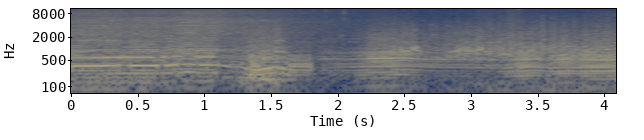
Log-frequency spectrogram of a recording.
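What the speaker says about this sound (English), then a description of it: "Listen to that engine. It does sound nice when it's not popping and cutting out" A car engine in the Forza Horizon racing game revs and shifts steadily, a loud, smooth tonal drone rising and dropping through gear changes, with no talk over it.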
